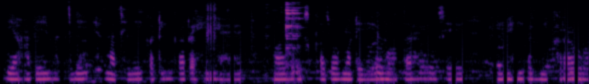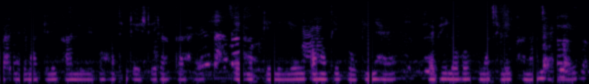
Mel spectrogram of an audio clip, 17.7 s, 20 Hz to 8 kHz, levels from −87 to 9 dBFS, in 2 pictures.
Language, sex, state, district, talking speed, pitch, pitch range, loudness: Hindi, female, Chhattisgarh, Bilaspur, 140 wpm, 195 Hz, 190-205 Hz, -48 LUFS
